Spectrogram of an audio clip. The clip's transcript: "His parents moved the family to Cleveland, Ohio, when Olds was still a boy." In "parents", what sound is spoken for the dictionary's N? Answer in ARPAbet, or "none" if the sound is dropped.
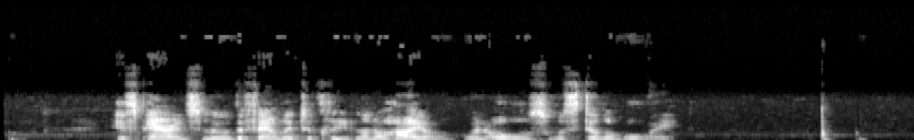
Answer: N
